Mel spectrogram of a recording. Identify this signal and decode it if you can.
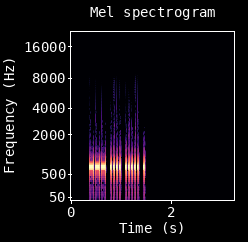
Morse code, heard as a keyed tone, about 37 wpm, 700 Hz. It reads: OH5E
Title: DXCC-100 Call Signs - 4 Characters - Repeated 2x - 40wpm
